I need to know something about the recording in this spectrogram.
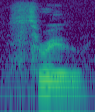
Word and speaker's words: through: advice is to just ignore all of the letters and just simply say through through it's like a double o sound okay it's basically there's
